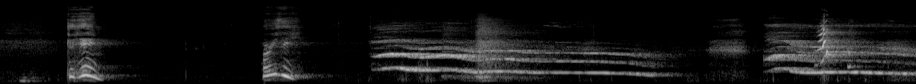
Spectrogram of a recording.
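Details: Dog indoors barking and howling at a person: two short, sharp barks a couple of seconds apart, then a long, wavering howl that slowly sinks, a brief break and a second howl, with people talking quietly.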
